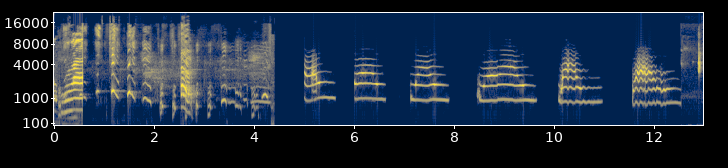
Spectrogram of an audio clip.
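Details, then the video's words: Kittens at play on grass, starting with a quick jumble of short, varied mews, then a run of six evenly spaced, steady, flat-pitched meows about a second apart, each clean and tonal in a quiet setting. "Relaxing Cat Sounds"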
